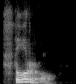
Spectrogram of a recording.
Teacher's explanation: No utilizamos la lengua entre los dientes, sino utilizamos la S. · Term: ceseo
